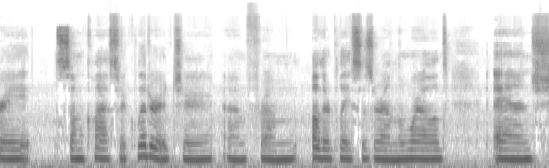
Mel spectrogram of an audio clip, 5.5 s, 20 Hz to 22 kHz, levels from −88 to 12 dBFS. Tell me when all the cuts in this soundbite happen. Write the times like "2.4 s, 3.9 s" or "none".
none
